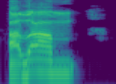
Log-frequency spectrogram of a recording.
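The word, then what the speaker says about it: adam (אדם): Recuerden que la palabra Adán, diga conmigo Adán, en hebreo, en hebreo se pronuncia con M, no con N. adam Adán significa terráqueo, viene de una palabra, bueno, la palabra real es Adán, así, que se traduce como Adán.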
